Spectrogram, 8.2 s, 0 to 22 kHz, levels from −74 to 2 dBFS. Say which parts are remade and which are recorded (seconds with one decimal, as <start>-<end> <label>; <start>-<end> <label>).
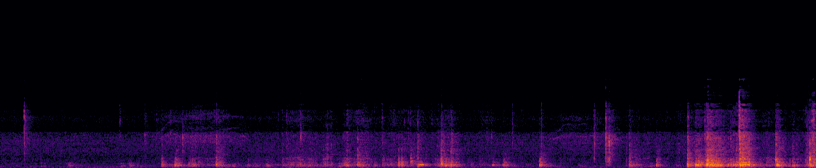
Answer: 0.0-7.2 recorded; 7.2-8.2 remade

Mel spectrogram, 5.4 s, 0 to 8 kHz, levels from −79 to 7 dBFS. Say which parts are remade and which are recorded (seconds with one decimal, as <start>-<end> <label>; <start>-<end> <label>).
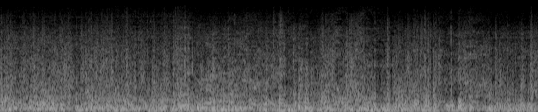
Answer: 0.0-1.8 recorded; 1.8-3.2 remade; 3.2-4.4 recorded; 4.4-4.9 remade; 4.9-5.4 recorded

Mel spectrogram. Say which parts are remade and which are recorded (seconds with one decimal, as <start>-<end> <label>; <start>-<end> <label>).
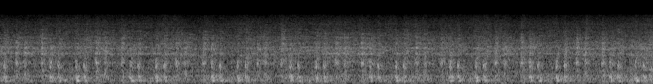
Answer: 0.0-1.9 remade; 1.9-2.6 recorded; 2.6-5.4 remade; 5.4-6.1 recorded; 6.1-6.5 remade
